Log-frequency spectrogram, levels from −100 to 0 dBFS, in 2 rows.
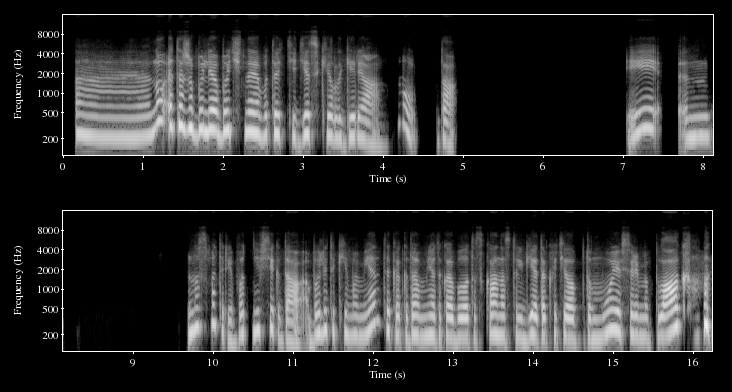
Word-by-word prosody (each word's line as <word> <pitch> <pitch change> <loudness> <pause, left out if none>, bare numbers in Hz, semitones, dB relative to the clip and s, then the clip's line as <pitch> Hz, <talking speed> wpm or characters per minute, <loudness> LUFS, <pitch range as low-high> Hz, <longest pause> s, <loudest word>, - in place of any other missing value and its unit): А, 240 - 0 0.9
ну 375 +8 +2
это 315 0 +4
же 290 -1 +4
были 275 0 +3
обычные 255 -1 +3
вот 225 +2 -4
эти 235 -2 0
детские 225 +2 -1
лагеря. 205 -4 -2 0.2
Ну 335 -3 -5 0.2
да. - - -4 2.1
И 275 +3 -1 0.2
эн 215 +2 -3 1.6
Ну 240 +4 +3
смотри, 260 - -5
вот 205 +7 -4
не 225 +1 0
всегда. 225 -8 -1
Были 215 +4 0
такие 225 -2 -6
моменты, 225 - -2
когда 195 0 -1
у - - -2
меня 195 +1 0
такая 185 -1 +1
была 185 +1 +3
тоска, 185 +3 -1
ностальгия, 190 0 -1
я - - +1
так 185 0 -2
хотела 190 -3 +1
п 165 - -16
домой, 185 +7 +1
я 230 - +4
всё 210 -1 -4
время 185 -1 -2
плакала. 195 +9 +5
215 Hz, 140 wpm, -23 LUFS, 190-245 Hz, 2.1 s, плакала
